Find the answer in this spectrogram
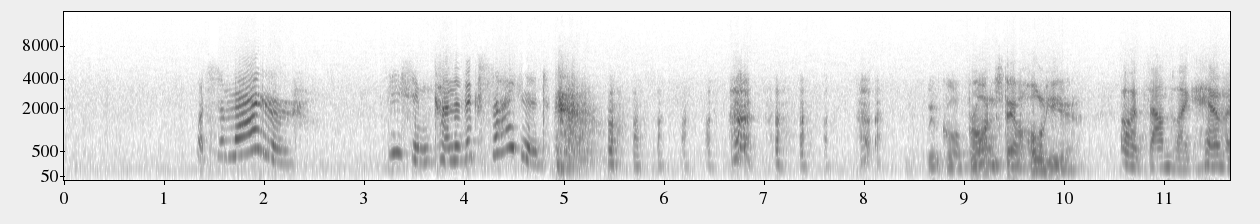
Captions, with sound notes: What's the matter? They seem kind of excited. [chuckling] We'll go abroad and stay a whole year. Oh, it sounds like heaven.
